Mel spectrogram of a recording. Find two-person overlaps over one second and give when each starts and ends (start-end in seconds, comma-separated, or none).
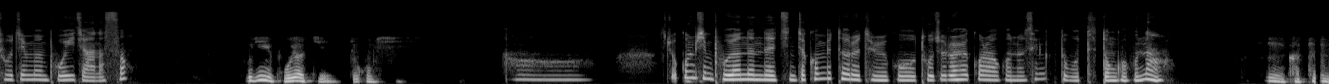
none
